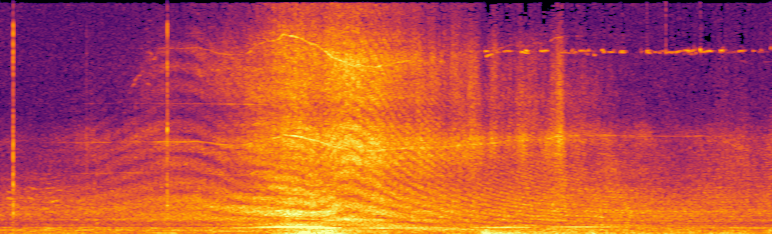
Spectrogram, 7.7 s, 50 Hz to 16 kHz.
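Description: Radio-controlled F-104 Starfighter model jet making a low pass. Its whine grows louder to a peak about three seconds in, drops in pitch as it goes by, then fades as the jet climbs away.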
